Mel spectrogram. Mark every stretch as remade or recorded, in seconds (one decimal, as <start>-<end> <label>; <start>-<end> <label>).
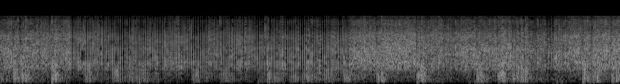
0.0-0.7 recorded; 0.7-3.5 remade; 3.5-6.2 recorded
